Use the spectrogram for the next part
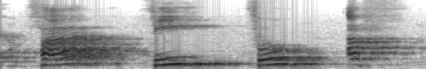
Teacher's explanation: Ada angin yang keluar ketika fa itu diucapkan.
